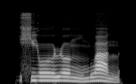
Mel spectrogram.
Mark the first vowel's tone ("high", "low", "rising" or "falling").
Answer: high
